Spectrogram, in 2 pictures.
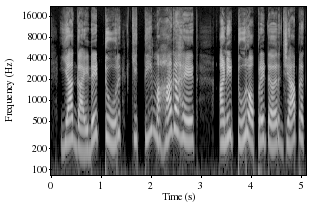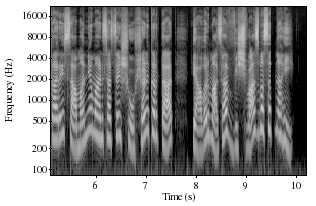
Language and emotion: Marathi, disgusted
